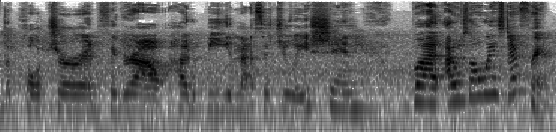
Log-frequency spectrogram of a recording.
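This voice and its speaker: A woman projects a raised voice over noticeable background noise, with audible echo in the room. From Arizona, US, then India from age nine. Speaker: student speaker. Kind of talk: motivational talk.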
